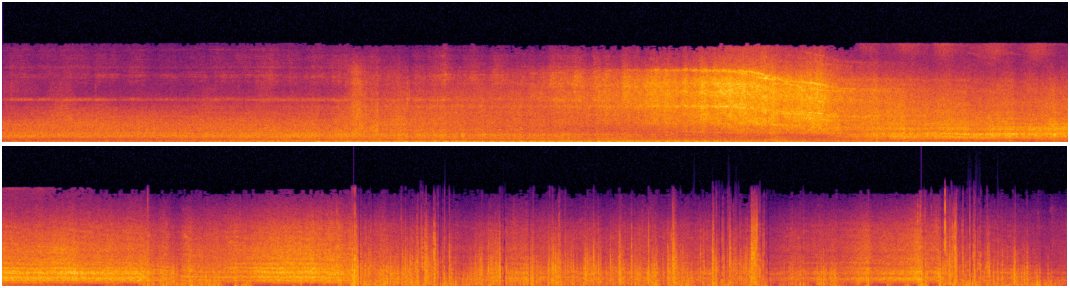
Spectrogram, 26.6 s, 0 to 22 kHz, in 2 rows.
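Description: Two Class 56 diesel locomotives, each with a Ruston-Paxman V16 engine, passing at speed: a deep engine drone builds over the first ten seconds, with a high whine that falls in pitch as they go by. Then a long train of empty timber wagons rumbles and rattles past, wheels clicking over the rail joints, the clatter thinning toward the end.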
